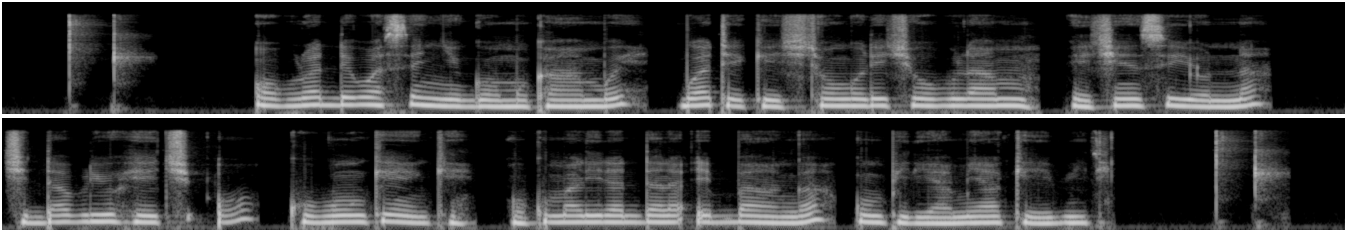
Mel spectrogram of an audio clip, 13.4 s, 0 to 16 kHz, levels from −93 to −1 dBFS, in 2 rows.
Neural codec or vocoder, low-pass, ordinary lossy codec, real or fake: none; 10.8 kHz; none; real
